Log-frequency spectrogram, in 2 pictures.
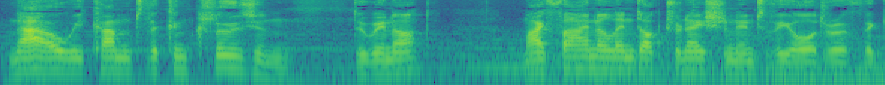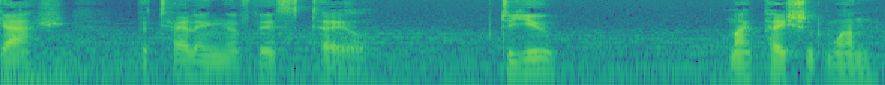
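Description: A sinister male cultist tells his tale in a calm, measured way, as a man acts him out. His voice sits very low. Loud brooding music runs under every word. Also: lightly acted. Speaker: narrator.

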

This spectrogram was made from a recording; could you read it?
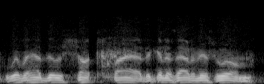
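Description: An actor playing a cool, commanding secret agent in a 1950s radio drama, terse, dry and authoritative. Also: male voice, sits low, steady tone, a little fast, darkish tone, slightly rough, low-quality recording. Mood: grim, resolute. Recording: old 1950s radio recording.

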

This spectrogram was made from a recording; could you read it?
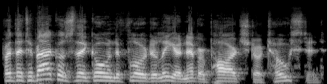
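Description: A man's voice: a little high, animated, brisk, pushed and bright. A man playing an old-time radio host who introduces the program and its guest in a theatrical announcer style. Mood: salesy.

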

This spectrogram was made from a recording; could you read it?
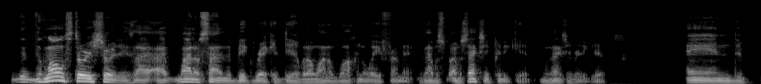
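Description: A man, a podcast host who sounds casual and drops into a soft, low voice when he talks about himself. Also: no echo. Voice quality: raspy. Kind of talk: casual group chat and personal talk.

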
